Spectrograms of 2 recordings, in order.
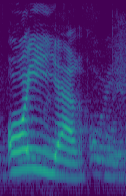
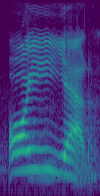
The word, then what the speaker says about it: euer: Euer. It's called oi. Euer. Е-у читается как ой. Euer.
